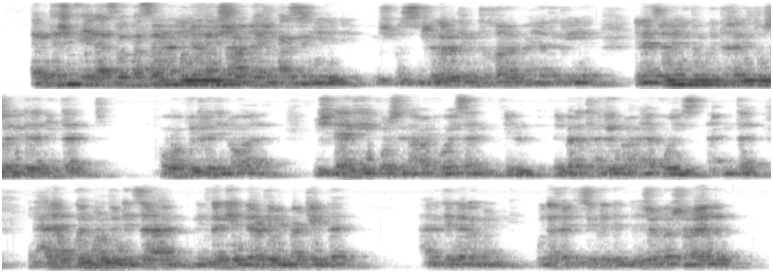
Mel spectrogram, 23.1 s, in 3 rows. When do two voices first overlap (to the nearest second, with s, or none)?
1 s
